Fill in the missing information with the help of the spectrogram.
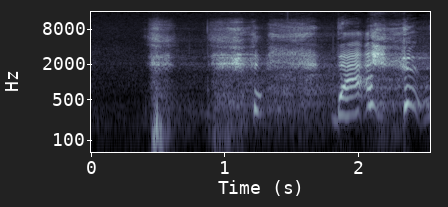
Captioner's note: crowd laughing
